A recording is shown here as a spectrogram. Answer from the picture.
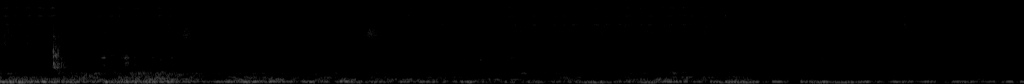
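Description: Faint scratching of a coloured pencil shading on paper, filling in an area with repeated strokes, with a light tap about half a second in and another around seven seconds.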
